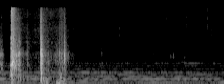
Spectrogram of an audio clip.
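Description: A match struck against the side of a matchbox: three quick, sharp scrapes within the first second and a half. Soft background music with long held tones plays throughout.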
